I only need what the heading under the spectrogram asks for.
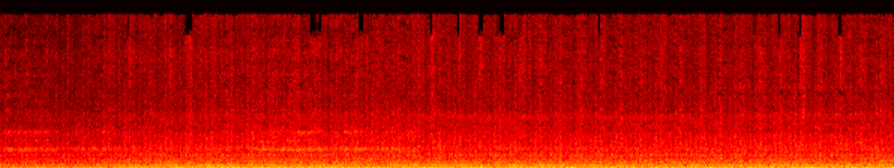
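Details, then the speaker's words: Ford NAA Jubilee tractor petrol engine at idle after retiming the distributor and resetting the points, earlier misfiring on two cylinders: steady, even low rumble with no skipping beats, now running smoothly. "it's running a lot smoother so a lot easier to diagnose misfire out"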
